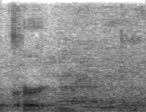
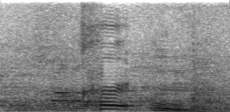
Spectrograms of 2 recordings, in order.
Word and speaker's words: curtain: we have two pronunciations you can pronounce a t and say curtain curtains or you can do the stop T curtain and then link to the end sound curtain or curtains this is a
